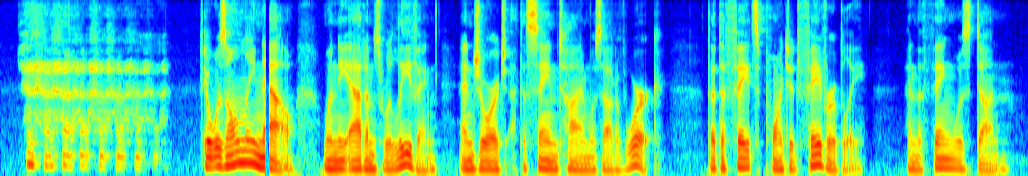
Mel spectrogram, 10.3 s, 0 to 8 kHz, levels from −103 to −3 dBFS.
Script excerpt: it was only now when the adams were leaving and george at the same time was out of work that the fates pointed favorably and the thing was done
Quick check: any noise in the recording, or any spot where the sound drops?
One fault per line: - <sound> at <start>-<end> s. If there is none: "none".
- laugh at 0.2-1.7 s
- dropout at 2.6-2.7 s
